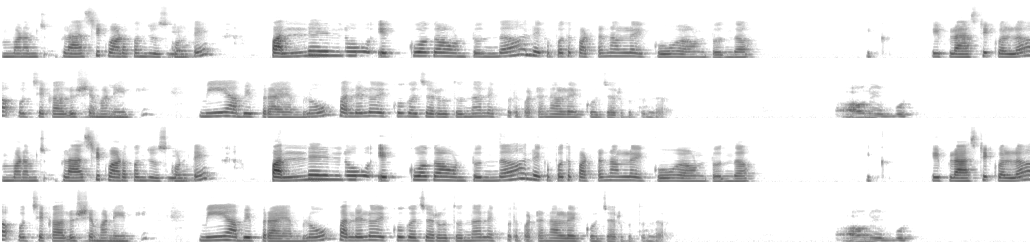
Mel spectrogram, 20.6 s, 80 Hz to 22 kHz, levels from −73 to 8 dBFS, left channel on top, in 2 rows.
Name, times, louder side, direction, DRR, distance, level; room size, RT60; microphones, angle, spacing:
voice 1, 0.0-2.1 2.7-7.5 9.3-11.6 12.3-16.9, right 3 dB, 35° right, 0.8 m, -26 dB
voice 2, 11.1-11.6 18.6-19.3, right 1 dB, 75° left, 1.7 m, -34 dB
8.3 x 4.9 x 3.5 m
head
